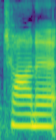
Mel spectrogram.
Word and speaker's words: Chana: I like it it's Chana and it rhymes with Anna from fasen so a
